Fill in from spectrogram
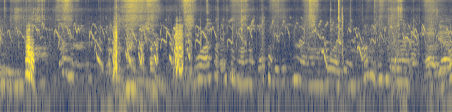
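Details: Newly hatched teetar (francolin) chicks with a parent bird: many thin, rising peeping chirps overlapping in a busy chorus, a few louder harsh notes near the start, and a low murmur beneath.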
